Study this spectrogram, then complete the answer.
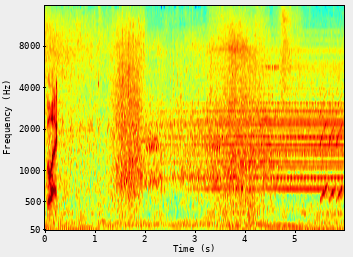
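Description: A car engine hums as a car drives away.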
